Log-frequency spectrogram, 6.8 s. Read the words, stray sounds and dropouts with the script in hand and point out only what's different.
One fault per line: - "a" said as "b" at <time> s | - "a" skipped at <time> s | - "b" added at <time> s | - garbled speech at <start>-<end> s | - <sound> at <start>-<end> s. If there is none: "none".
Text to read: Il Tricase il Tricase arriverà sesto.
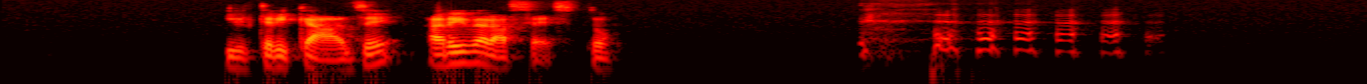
- "il Tricase" skipped at 2.1 s
- laugh at 4.3-5.8 s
